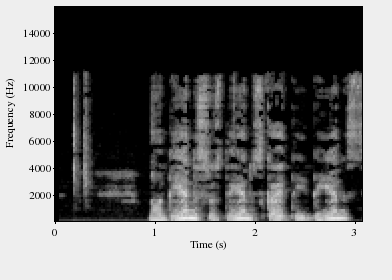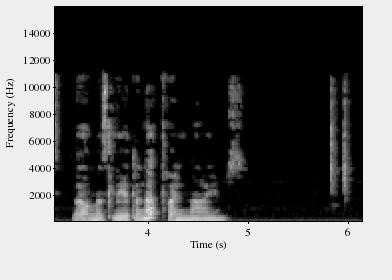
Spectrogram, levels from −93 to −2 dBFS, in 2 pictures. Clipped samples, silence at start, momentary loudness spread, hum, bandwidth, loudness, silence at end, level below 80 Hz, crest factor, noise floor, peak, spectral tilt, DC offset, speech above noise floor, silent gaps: under 0.1%; 0.2 s; 17 LU; none; 11.5 kHz; -21 LUFS; 0.3 s; -66 dBFS; 20 dB; -74 dBFS; -4 dBFS; -5 dB/octave; under 0.1%; 53 dB; none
